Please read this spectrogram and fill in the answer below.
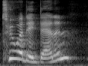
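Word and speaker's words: Tuatha Dé Danann: because Gaelic has a lot of letters that you don't say. It's the Tuatha De Danann.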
